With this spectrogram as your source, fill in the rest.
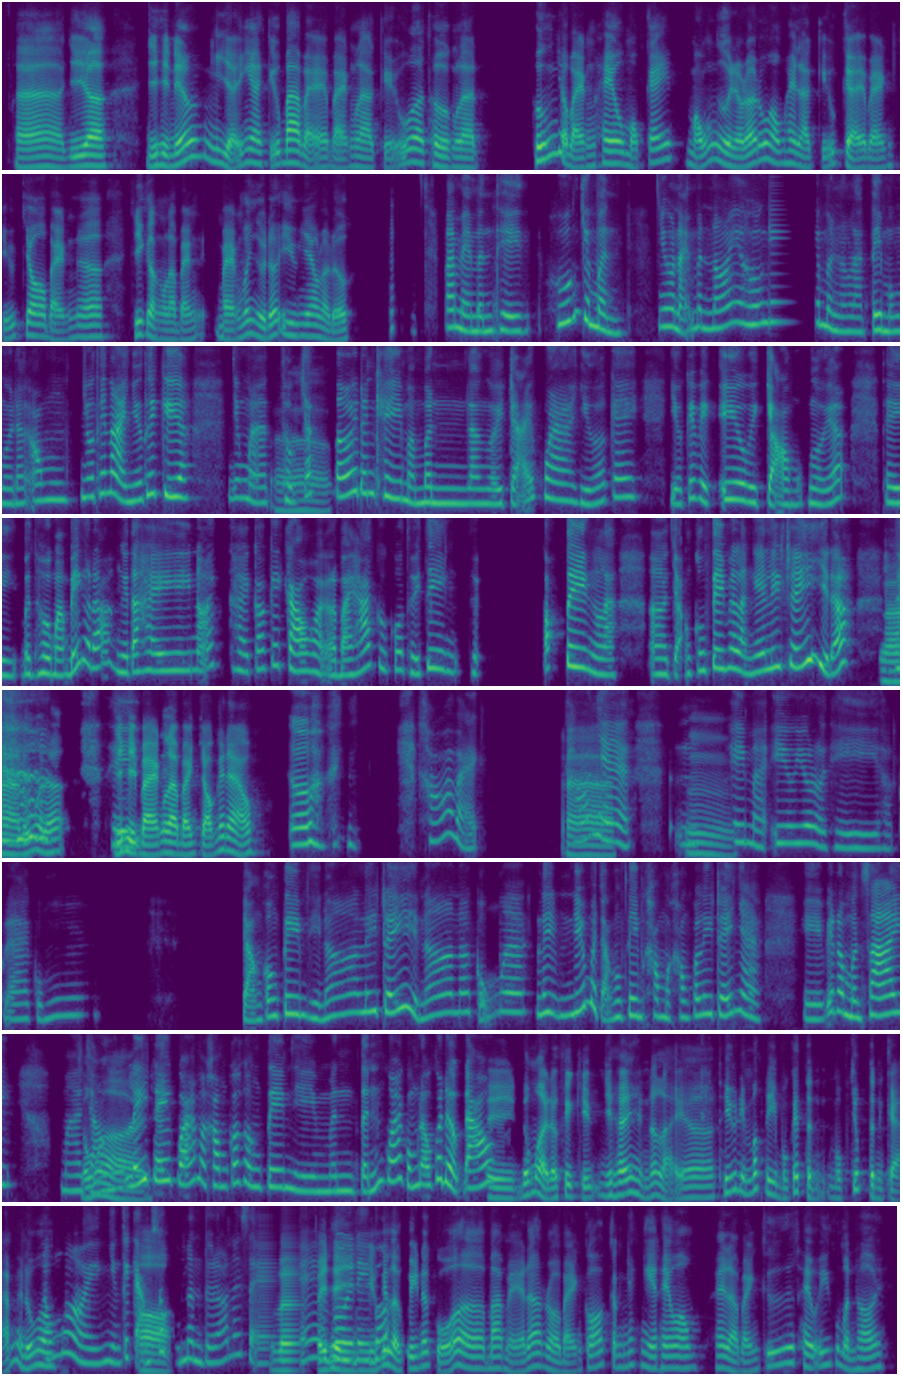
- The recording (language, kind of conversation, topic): Vietnamese, podcast, Bạn dựa vào yếu tố nào là quan trọng nhất khi chọn bạn đời?
- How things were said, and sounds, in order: tapping; chuckle; other background noise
